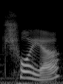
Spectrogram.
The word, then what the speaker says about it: cholla: They're called Choya. It's spelled Cholla.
